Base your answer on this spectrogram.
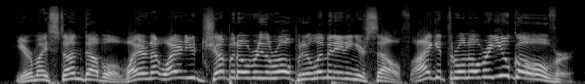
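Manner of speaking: mock shrill screaming tirade, very high. Recounting a wrestling match, the speaker acts out Miz yelling at Mizdow: retelling Miz's yell. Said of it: "he starts yelling at Mizdow".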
